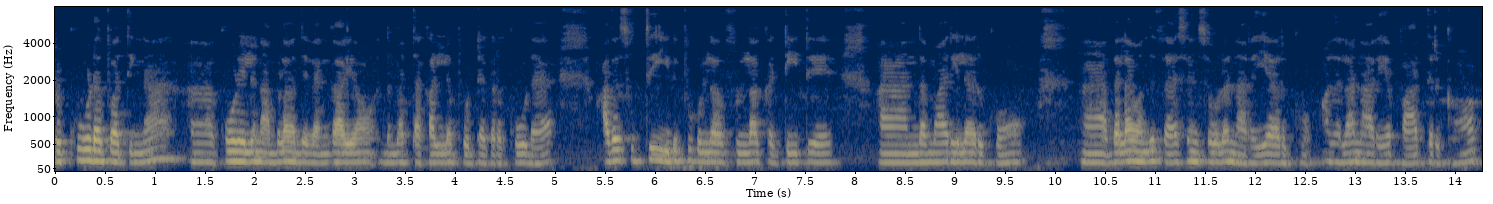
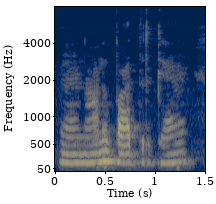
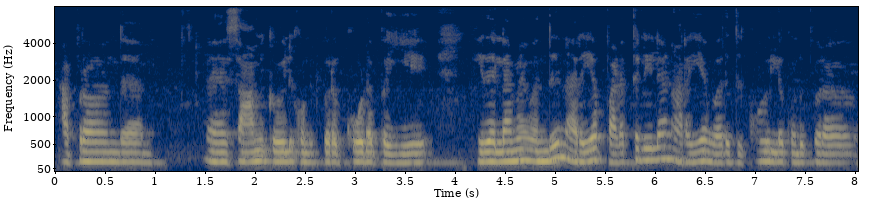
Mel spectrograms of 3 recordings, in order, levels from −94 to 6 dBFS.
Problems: low volume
